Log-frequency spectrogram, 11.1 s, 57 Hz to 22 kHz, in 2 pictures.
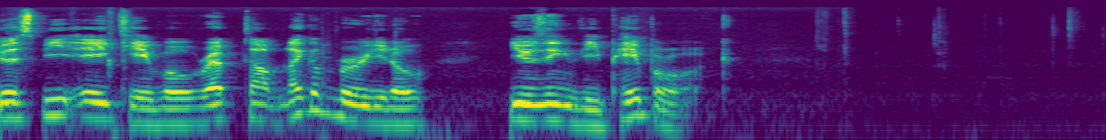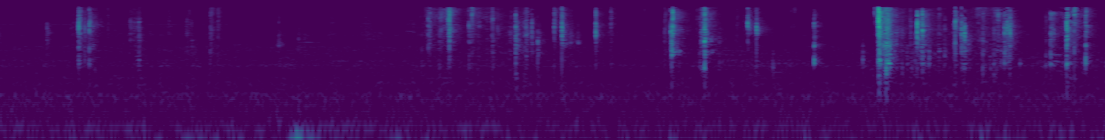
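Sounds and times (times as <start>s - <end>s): plastic wrapper crinkling: 4.1s - 11.0s.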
